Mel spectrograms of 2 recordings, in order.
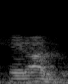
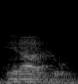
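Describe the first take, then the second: Both takes have the same delivery.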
